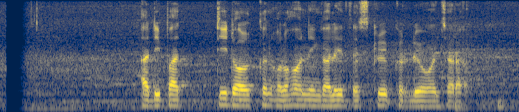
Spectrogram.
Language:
Sundanese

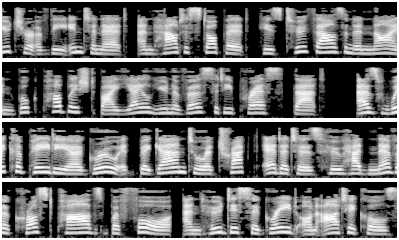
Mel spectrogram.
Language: English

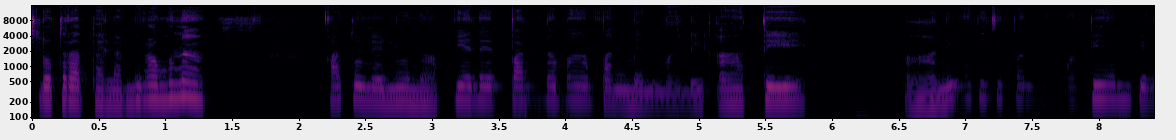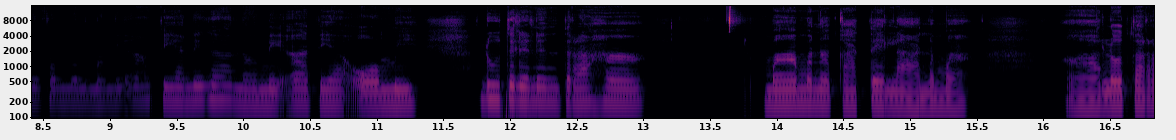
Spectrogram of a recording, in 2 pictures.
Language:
Halia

